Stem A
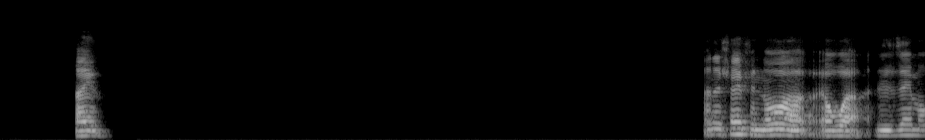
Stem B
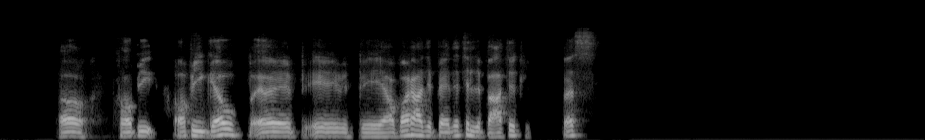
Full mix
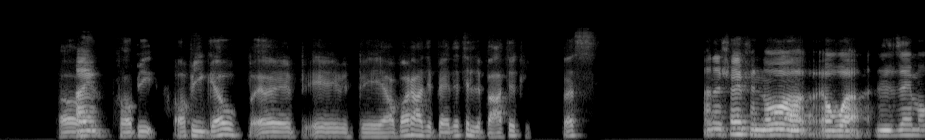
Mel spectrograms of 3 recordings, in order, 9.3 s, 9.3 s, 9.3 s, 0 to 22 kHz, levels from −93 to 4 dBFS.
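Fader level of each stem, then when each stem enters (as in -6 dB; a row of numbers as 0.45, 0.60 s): +2.5, -1.0 dB; 0.00, 0.00 s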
